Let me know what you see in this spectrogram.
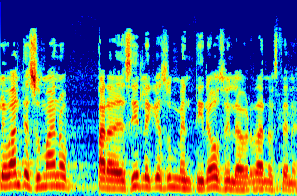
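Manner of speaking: said quickly, rattled off fast.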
